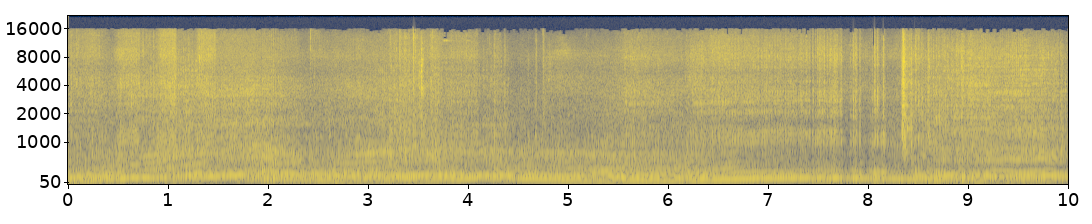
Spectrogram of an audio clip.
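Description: Several car engines revving up and down at once as battered cars push and manoeuvre on a snow track, with a sharp knock about eight seconds in.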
